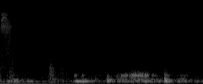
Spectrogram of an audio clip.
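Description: Faint, low murmur of voices in a large room, with a few soft knocks.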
